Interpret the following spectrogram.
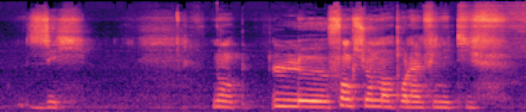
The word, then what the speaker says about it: sich: Essayez de retenir, pour faciliter la prononciation, le pronom ich avec un S devant, sich.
